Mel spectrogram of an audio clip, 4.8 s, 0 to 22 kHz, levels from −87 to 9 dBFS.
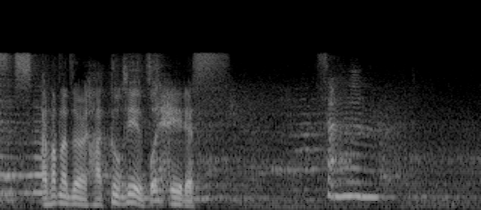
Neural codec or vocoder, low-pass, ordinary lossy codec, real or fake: codec, 16 kHz, 0.5 kbps, X-Codec, HuBERT features, trained on balanced general audio; none; none; fake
